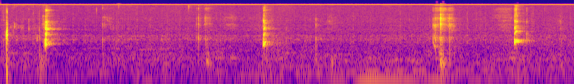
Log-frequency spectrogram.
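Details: Hiccups.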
